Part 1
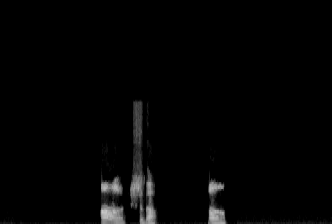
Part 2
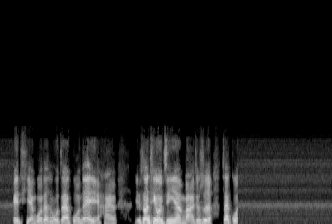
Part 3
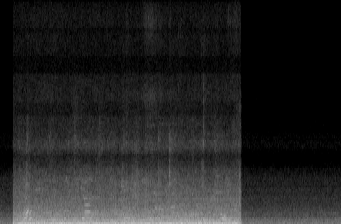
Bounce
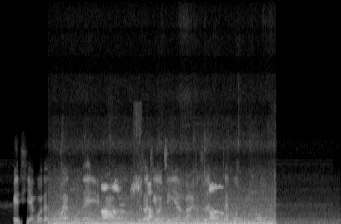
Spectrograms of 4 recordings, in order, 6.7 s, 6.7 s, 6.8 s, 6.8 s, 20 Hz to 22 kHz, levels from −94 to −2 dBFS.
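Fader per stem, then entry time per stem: -1.5, -15.5, -3.0 dB; 0.00, 0.00, 0.70 s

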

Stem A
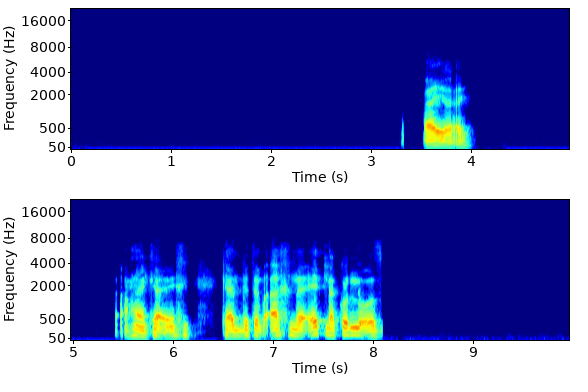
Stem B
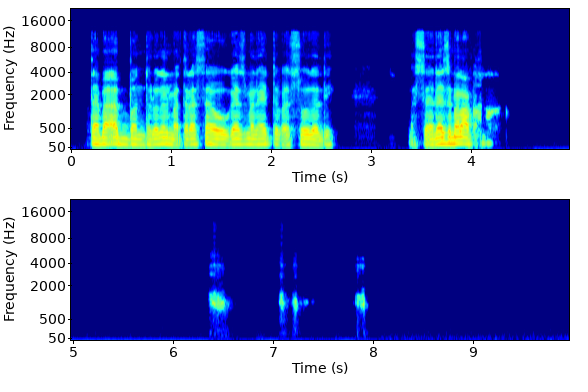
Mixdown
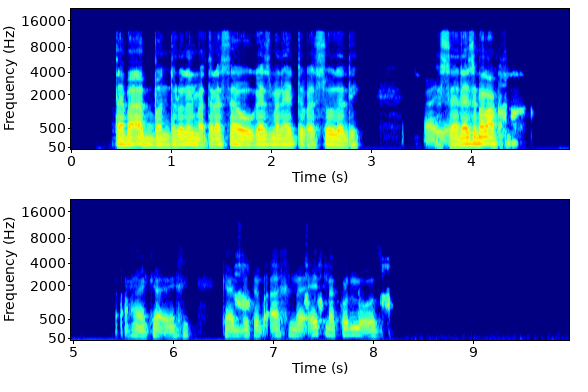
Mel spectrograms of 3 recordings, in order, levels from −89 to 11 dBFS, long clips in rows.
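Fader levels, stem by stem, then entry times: -15.0, +1.0 dB; 0.00, 0.25 s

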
